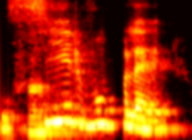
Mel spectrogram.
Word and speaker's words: s'il vous plaît: S'il vous plaît, o T ao final não vai ser pronunciado e o A, I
